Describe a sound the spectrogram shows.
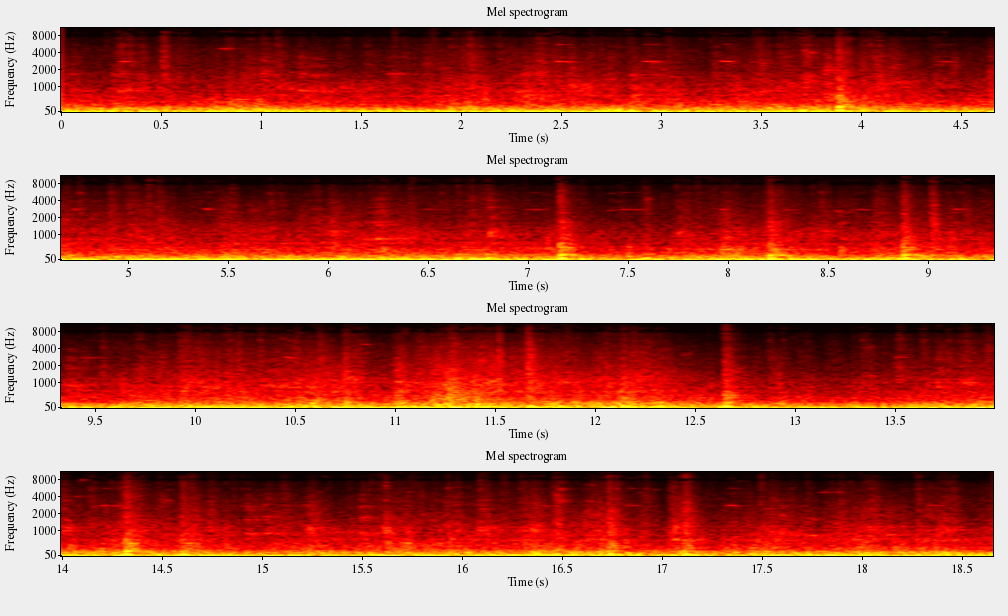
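Tyres crunch and bump over loose rocks.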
